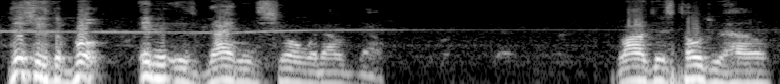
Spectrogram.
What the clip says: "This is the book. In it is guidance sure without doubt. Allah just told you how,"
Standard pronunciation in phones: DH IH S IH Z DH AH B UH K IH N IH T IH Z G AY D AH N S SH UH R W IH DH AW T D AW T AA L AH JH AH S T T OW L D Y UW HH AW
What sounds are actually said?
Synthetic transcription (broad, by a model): DH IH S IH Z DH AH B UH K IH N IH T IH Z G AY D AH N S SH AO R W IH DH AW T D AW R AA AH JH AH S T T OW L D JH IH HH AW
